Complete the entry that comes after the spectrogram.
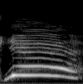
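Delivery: high, thin imitation of a crowd's yeah; mock crowd cheer. Imitating the crowd cheering, squeaky and high. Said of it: "the crowd behind are like".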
